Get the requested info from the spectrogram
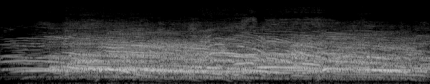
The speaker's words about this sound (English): And along the way, they hear there's some commotion going on, some shouting, screaming.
